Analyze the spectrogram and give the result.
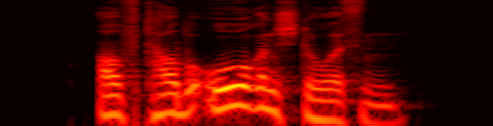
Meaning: to fall on deaf ears
- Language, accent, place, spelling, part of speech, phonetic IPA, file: German, Germany, Berlin, auf taube Ohren stoßen, verb, [ˌʔaʊ̯f ˌtaʊ̯bə ˈʔoːʁən ˌʃtoːsn̩], De-auf taube Ohren stoßen.ogg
